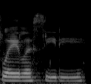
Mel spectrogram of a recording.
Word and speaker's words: Leila Sidi: My name is Leila Sidi.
